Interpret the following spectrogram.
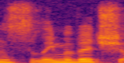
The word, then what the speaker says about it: Selimović: be what's your name my name is Salima vich I also go by the nickname jail and NY is how you spell it what's the connection with the last name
